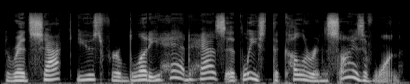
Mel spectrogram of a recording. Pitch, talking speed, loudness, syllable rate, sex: 215 Hz, 250 wpm, -20 LUFS, 5.2 syllables/s, female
